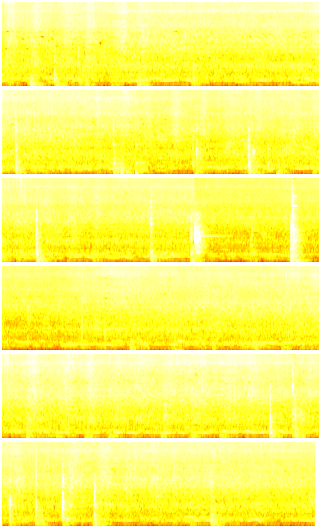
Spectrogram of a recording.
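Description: Chicken and carrot strips sizzling as they fry in oil in a frying pan, stirred with a wooden spatula that knocks and scrapes against the pan many times. The sizzle dips for about two seconds near the middle, between the two loudest knocks.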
